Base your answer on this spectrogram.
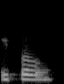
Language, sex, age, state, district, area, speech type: Tamil, female, 30-45, Tamil Nadu, Thoothukudi, rural, conversation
